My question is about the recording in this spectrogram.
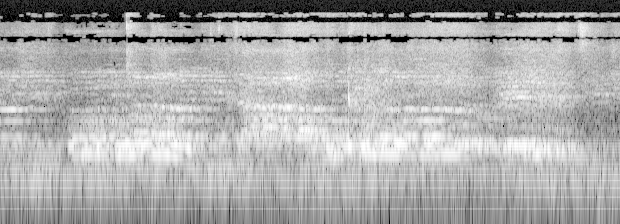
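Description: Women's church choir singing a gospel song in isiNdebele, several voices in harmony holding long notes.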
